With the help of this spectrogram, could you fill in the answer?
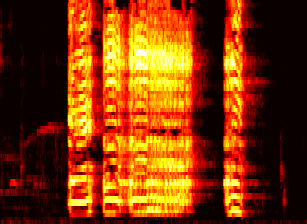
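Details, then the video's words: Morning rooster crow, loud and close: a harsh, raspy cock-a-doodle-doo in a short first note and a long drawn-out phrase, then a separate brief crowed syllable, over a quiet background. "rooster funny sound"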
